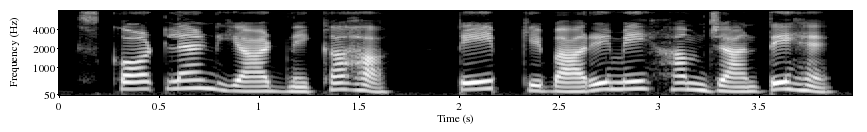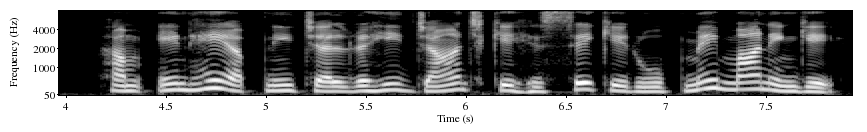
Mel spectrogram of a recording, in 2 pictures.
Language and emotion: Hindi, neutral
